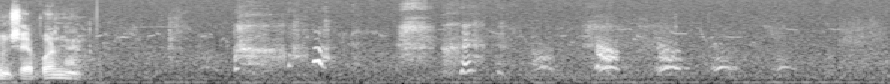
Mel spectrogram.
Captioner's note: mary giggles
